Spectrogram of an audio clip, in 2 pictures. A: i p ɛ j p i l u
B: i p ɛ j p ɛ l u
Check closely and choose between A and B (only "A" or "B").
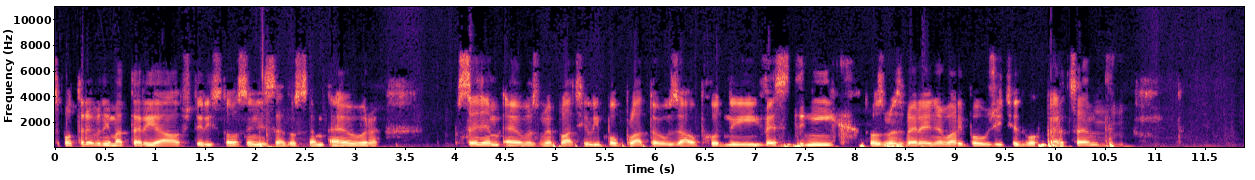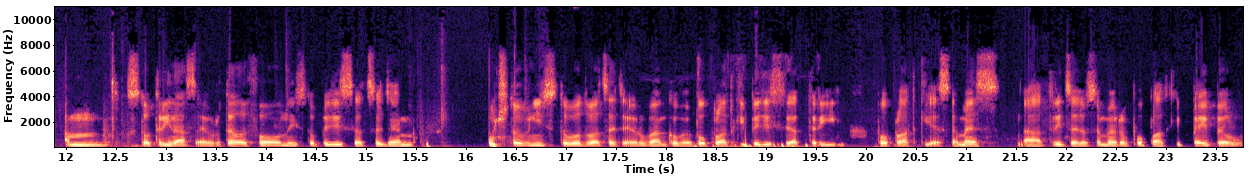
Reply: B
